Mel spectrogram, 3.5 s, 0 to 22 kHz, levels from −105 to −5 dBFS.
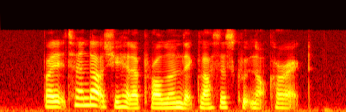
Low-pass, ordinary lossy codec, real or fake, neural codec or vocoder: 7.2 kHz; none; real; none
